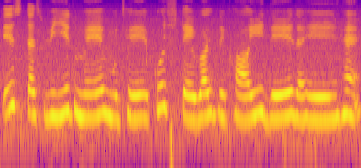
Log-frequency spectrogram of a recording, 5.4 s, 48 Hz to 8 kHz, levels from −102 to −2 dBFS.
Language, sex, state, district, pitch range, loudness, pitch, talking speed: Hindi, female, Madhya Pradesh, Katni, 220-250 Hz, -13 LUFS, 235 Hz, 110 wpm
